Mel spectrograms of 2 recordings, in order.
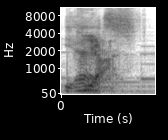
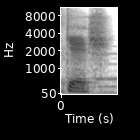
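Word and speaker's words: Geas: Oh, Gias. Gios. It's Geish. That's how it's pronounced. Geish? I thought it was Gios. Yeah. No, it's like Irish or like some Scottish.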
